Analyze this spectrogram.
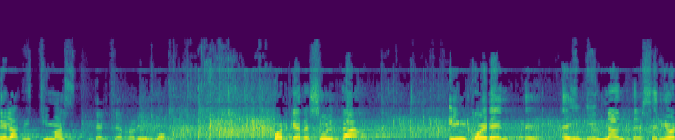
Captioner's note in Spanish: Aplausos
